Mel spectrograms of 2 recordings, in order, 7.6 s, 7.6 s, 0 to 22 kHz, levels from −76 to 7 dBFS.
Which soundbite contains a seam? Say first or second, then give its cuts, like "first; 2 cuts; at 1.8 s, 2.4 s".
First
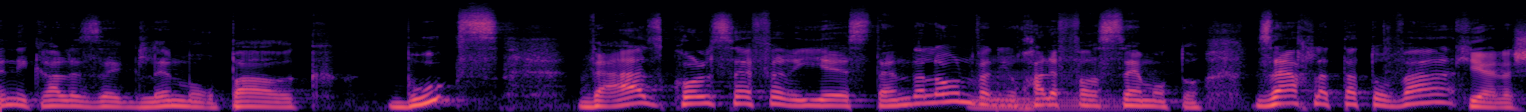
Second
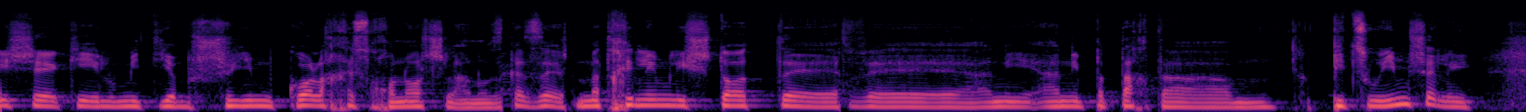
second; 4 cuts; at 2.5 s, 2.8 s, 4.2 s, 5.8 s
